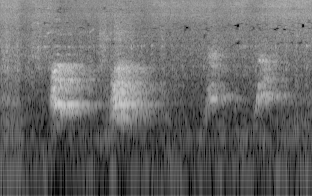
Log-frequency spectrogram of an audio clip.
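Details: German Shepherd puppies at a kennel giving four short barks within about three seconds, the first two loud and full, the last two softer and clipped, over a quiet background.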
